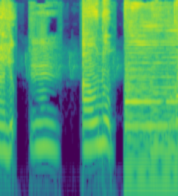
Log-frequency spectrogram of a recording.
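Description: Short spoken phrases in a woman's voice, then background music cuts in sharply about three-quarters of the way through as a dense, steady sustained chord.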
